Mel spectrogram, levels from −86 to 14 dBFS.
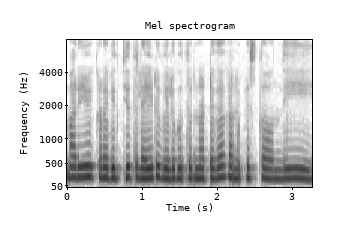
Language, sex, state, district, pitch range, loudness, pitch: Telugu, female, Telangana, Nalgonda, 195-215 Hz, -14 LUFS, 200 Hz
